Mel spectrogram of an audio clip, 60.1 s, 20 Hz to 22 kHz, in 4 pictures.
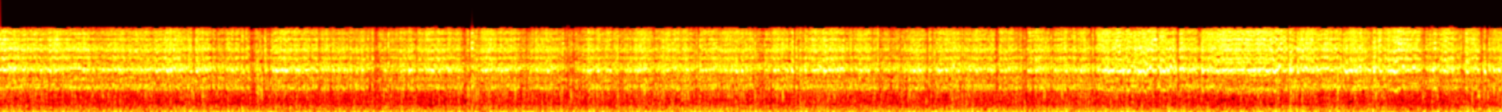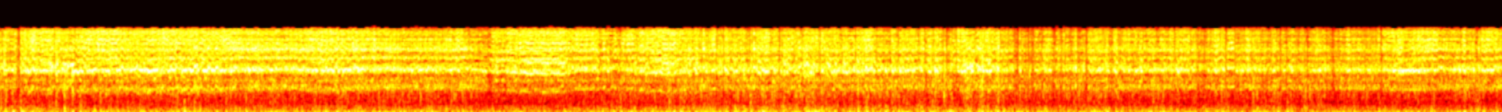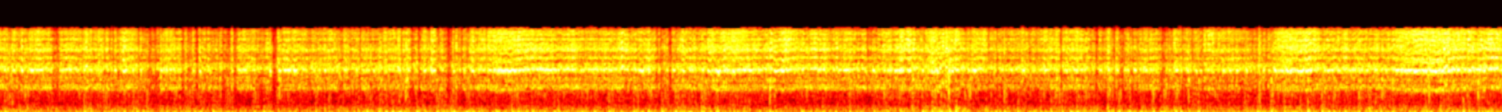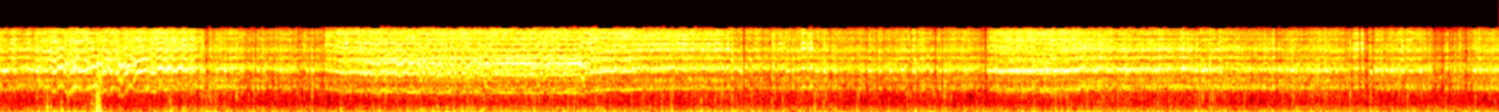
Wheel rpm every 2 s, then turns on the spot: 230, 230, 230, 230, 230, 230, 220, 230, 220, 230, 220, 230, 230, 230, 230, 230, 230, 230, 230, 230, 230, 230, 230, 230, 210, 220, 230, 230, 230, 230.
none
